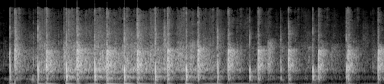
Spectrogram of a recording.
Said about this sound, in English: Can we suspend the rules and give these outstanding young people a round of applause? Let's do that. Yeah.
